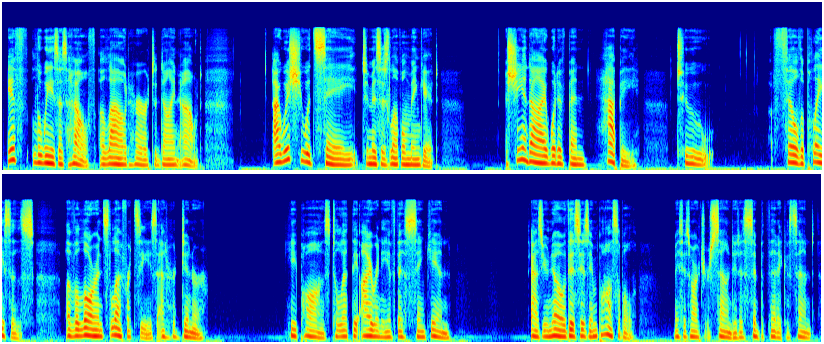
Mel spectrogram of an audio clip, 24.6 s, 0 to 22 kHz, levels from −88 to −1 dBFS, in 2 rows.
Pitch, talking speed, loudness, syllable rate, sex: 140 Hz, 130 wpm, -18 LUFS, 4.8 syllables/s, female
